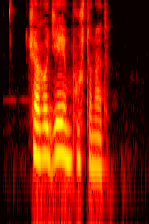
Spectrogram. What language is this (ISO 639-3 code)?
chm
